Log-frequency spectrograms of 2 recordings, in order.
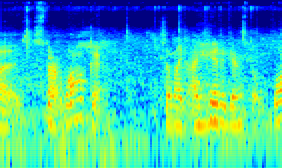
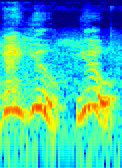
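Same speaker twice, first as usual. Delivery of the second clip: mock call, pitched high; 8 semitones higher, slower than usual. Haunted figures spotting someone on the steps, calling out high. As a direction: call after someone getting away, higher.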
